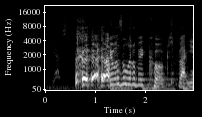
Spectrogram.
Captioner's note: laughing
